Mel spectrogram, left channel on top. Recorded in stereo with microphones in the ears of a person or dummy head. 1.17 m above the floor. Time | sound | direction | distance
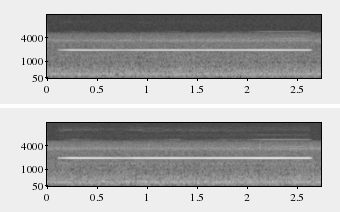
0.1 | a flute | 25° right (ahead or behind) | ?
